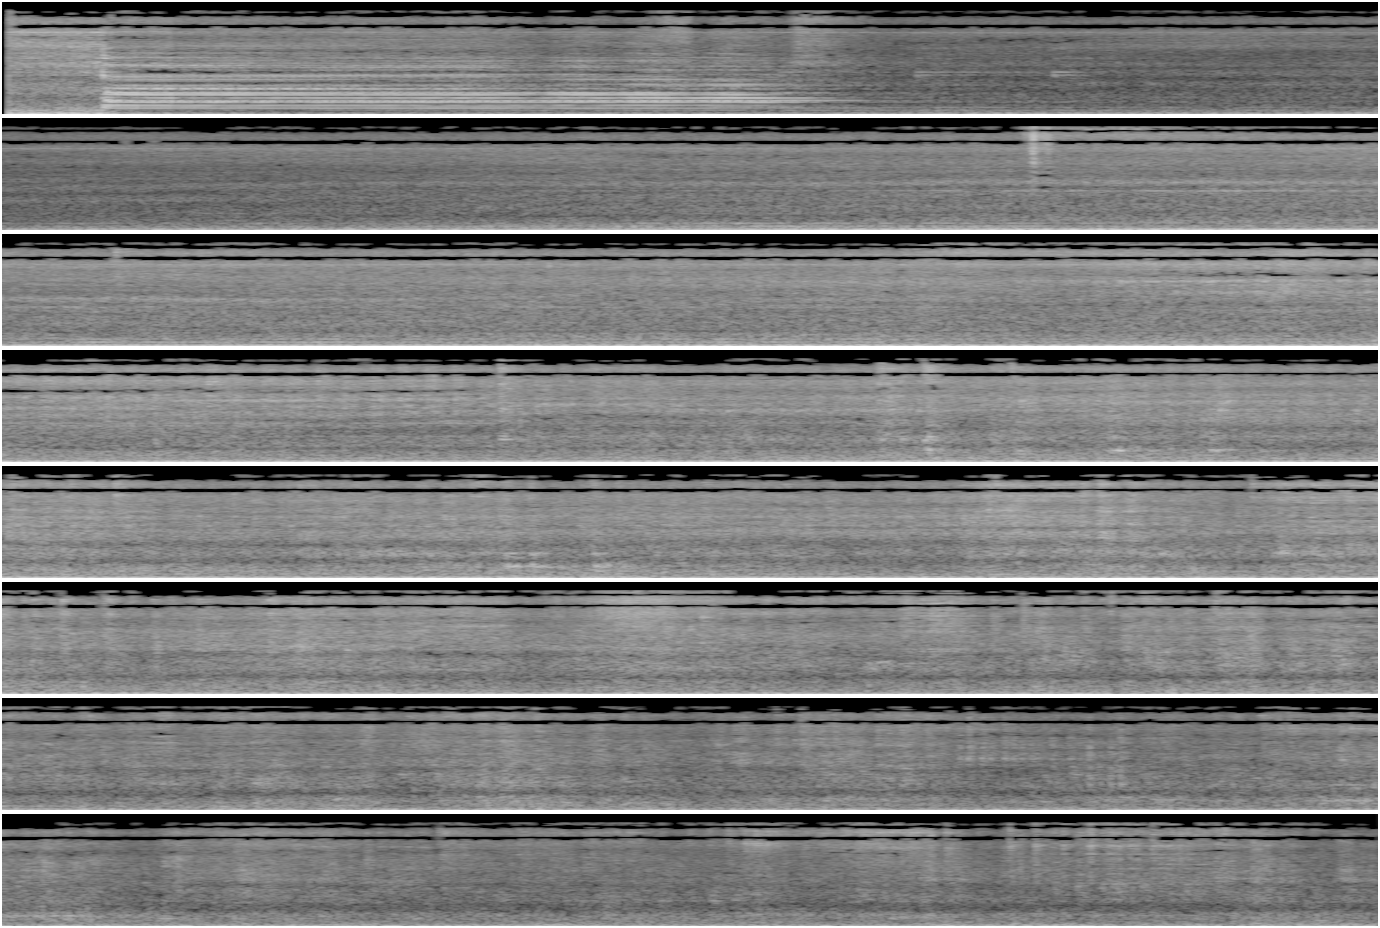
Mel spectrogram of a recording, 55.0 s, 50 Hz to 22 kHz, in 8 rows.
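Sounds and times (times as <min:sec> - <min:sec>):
freight train rolling past: 0:00.0 - 0:55.0
locomotive horn: 0:00.4 - 0:04.6.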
